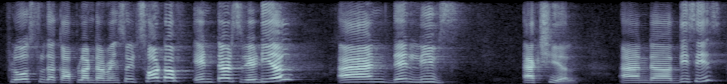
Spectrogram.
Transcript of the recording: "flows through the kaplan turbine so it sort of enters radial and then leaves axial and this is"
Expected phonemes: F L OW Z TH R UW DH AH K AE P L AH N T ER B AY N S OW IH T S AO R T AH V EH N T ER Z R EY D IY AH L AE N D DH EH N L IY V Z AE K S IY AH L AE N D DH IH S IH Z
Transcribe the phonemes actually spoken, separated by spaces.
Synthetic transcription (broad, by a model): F L OW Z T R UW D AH K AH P L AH N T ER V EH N S OW IH T S AO R T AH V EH N T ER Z R EY D IY AH L AE N D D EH N L IY V Z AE K SH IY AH L AE N D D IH S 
